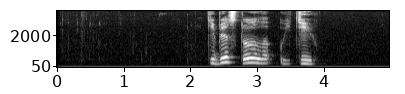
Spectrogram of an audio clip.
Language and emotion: Russian, neutral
